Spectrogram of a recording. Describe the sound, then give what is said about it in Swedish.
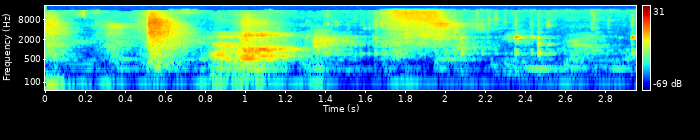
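Water runs and splashes briefly as someone fills a glass of water for themselves, with light clinks of glass and dishes and muffled voices in the background. “Och nu hämtar du glas vatten till dig själv.”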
